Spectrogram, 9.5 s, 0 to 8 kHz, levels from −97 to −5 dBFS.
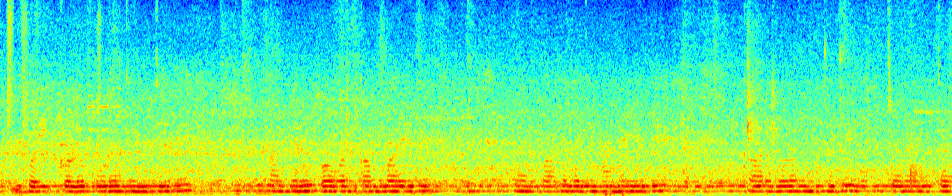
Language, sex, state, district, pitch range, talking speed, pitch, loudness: Kannada, female, Karnataka, Gulbarga, 210-215 Hz, 55 wpm, 210 Hz, -15 LUFS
